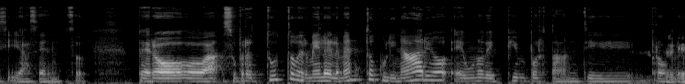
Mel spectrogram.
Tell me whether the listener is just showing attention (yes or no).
no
